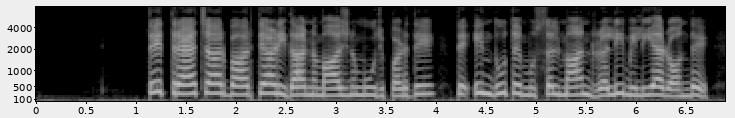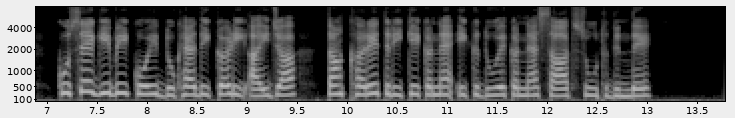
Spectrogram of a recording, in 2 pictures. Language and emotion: Dogri, neutral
